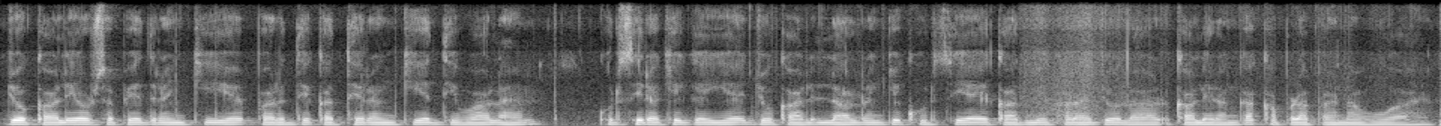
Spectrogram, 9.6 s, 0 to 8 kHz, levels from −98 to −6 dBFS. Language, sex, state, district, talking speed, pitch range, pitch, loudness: Hindi, male, Uttar Pradesh, Varanasi, 230 wpm, 110-120 Hz, 115 Hz, -18 LUFS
